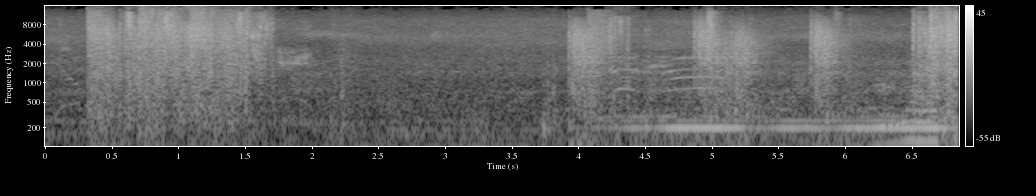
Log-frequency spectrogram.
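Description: Enemies firing shotguns in the video game Bioshock Infinite: loud bursts of gunfire in several separated volleys, with engine-like hum and tonal game sounds between them.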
